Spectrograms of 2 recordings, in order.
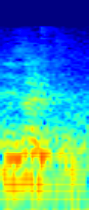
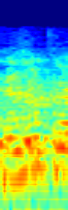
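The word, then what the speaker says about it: desert: 디절트. 네, 발음이 데절트가 아니라 디절트지. 디절티드.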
